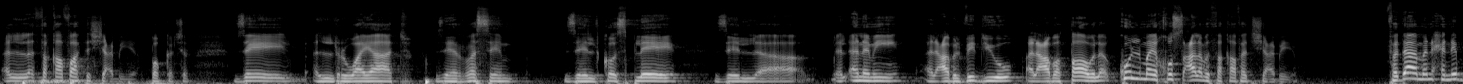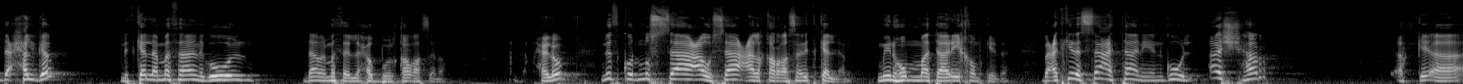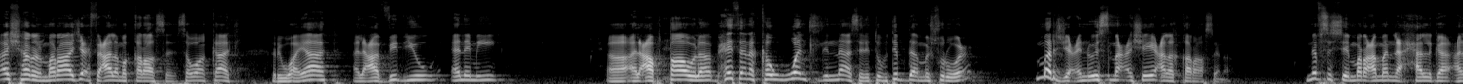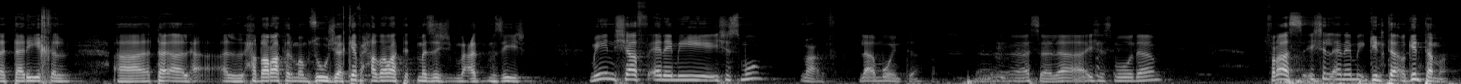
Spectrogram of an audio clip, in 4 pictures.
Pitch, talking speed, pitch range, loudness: 165 Hz, 110 wpm, 140-205 Hz, -22 LUFS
